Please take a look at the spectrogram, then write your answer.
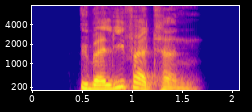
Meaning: inflection of überliefern: 1. first/third-person plural preterite 2. first/third-person plural subjunctive II
- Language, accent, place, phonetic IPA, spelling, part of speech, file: German, Germany, Berlin, [ˌyːbɐˈliːfɐtn̩], überlieferten, adjective / verb, De-überlieferten.ogg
